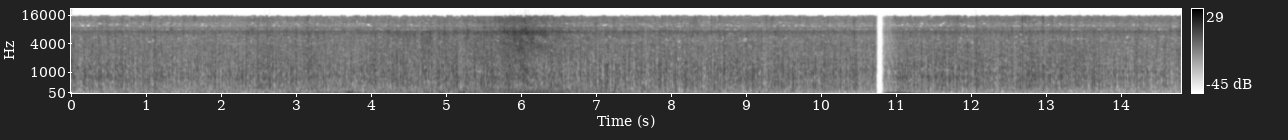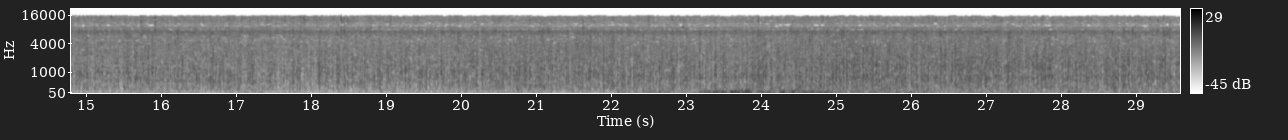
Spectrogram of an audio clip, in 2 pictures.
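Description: Heavy rain falling on rice fields and a concrete path, a steady dense hiss. There are two low rumbles, one about six seconds in and one a few seconds before the end. The sound drops out for an instant about eleven seconds in.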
